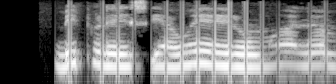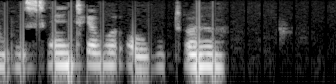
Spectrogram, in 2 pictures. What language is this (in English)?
Ganda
